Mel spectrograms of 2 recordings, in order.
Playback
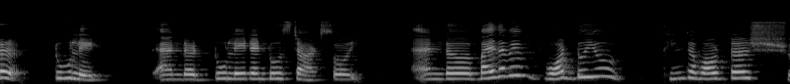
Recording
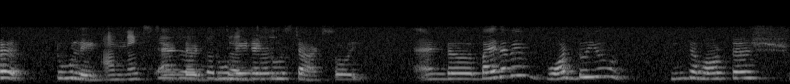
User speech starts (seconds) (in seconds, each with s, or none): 1.0 s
